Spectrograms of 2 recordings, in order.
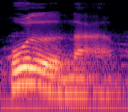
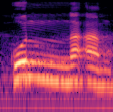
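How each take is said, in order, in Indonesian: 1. Lam dibaca jelas sebelum n. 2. Lam melebur ke dalam bunyi n yang mengikutinya. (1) "tapi qul na'am" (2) "tidak dibaca kun na'am"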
